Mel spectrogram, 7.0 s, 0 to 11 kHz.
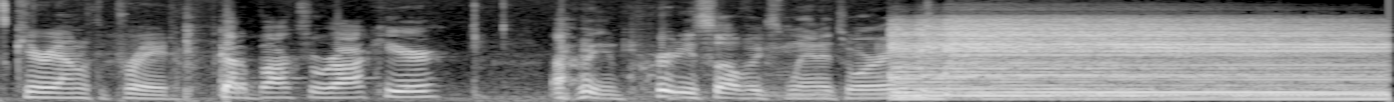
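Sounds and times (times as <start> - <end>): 
speech: 0.1 - 5.3
electric guitar through overdrive distortion pedal: 4.5 - 6.9.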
